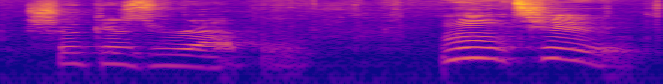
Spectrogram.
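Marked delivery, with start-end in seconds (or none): 1.5-2.1 higher, keen chiming in; eager agreement. A narrator's reading. Cobra joins the party plan, eager. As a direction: pipe up to join the plan.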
